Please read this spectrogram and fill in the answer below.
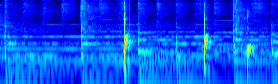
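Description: Three quick rising bloop pop sound effects of an animated subscribe button, the first about a second in and the other two close together near the end, over background music with sustained notes.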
